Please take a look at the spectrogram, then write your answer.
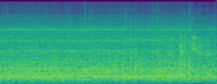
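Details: Delonghi Magnifica grinding beans for a double espresso after tune-up (lower brew unit replaced, descaled, upper brew unit gasket replaced, screen cleaned): constant, even whirring grind at steady pitch with no catching or labouring; normal operation.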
